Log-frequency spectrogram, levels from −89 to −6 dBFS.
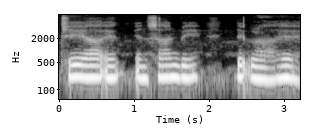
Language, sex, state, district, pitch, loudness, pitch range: Hindi, female, Arunachal Pradesh, Papum Pare, 200 Hz, -14 LUFS, 190-210 Hz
